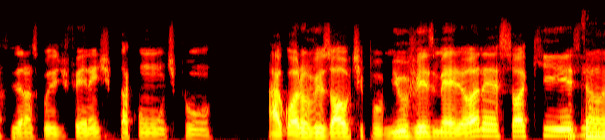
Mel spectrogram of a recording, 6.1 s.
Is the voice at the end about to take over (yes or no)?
no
